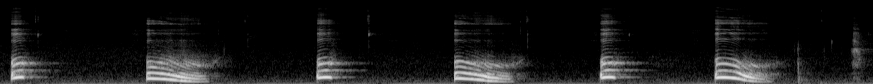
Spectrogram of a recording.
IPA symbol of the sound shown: uː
